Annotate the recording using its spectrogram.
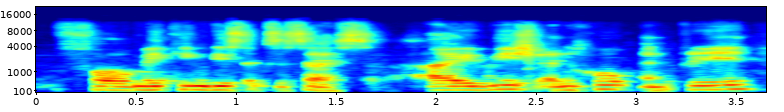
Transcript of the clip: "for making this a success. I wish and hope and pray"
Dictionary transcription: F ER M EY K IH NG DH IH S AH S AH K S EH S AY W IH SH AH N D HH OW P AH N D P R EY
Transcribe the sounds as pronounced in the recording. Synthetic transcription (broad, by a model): F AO M EY K IH NG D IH S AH S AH S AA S AY W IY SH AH N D HH OW P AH N P R EY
